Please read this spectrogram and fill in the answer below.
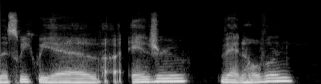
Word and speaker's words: Van Hoveln: episode 14 and this week we have andrew van hoven right is that as i pronounce it yep that was pretty good actually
